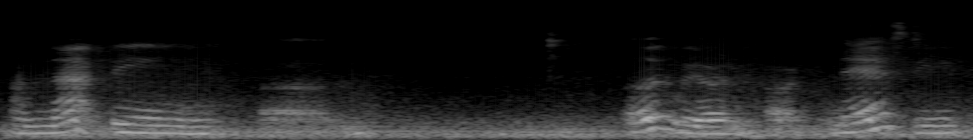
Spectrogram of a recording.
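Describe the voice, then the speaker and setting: A woman in her forties on a radio show, talking about her marriage reflectively, with pauses and restarts. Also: lively intonation. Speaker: guest on a talk show. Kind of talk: casual advice talk. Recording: distant muffled recording with rumble.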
